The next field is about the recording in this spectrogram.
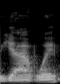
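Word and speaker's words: Yahweh: a a el nombre tú pronuncias el nombre como yahwe okay Si tú dices Jehová está bien si tú dices Jehová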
